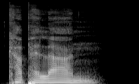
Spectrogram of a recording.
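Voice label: "Kapellan", German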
